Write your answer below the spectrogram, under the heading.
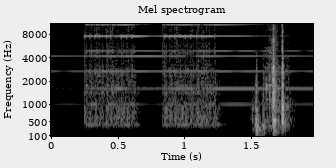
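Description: A telephone bell rings twice in two even bursts, loud and trilling, then a brief clatter follows as the receiver is picked up, on Saturday 16 May 1942 at 8:40 p.m. No one speaks.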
